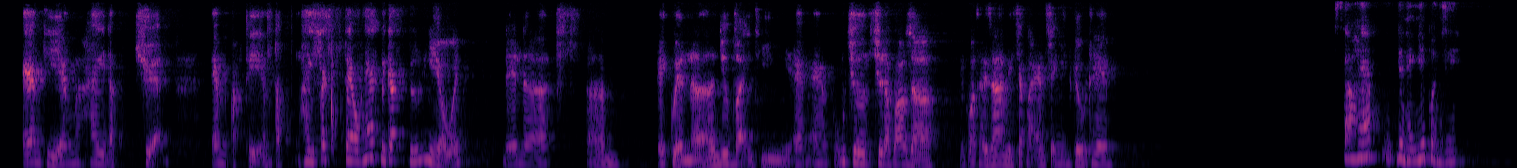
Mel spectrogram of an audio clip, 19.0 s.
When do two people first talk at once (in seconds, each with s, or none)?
none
